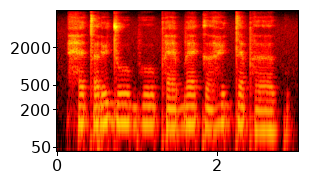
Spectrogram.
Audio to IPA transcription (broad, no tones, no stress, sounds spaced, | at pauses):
h ɛ tʼ ə ɾ y d uː bʱ uː pʰ ɛ b ɛː k ə ɦ y d t ɛ pʰ əː kʷ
